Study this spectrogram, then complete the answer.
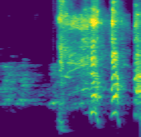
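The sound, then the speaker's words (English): Dogs barking: a thin whine gives way to a rough burst, then three sharp, loud barks in quick succession, with no one talking. “It's not the neighbours mowing the lawn, it's dogs.”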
